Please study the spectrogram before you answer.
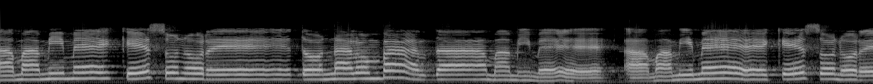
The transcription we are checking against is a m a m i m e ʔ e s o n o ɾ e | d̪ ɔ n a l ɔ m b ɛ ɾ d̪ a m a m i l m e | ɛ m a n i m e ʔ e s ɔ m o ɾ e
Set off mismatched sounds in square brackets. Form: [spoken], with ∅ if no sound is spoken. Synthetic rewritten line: a m a m i m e [k] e s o n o ɾ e | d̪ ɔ n a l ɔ m b [a] ɾ d̪ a m a m i [∅] m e | [a] m a [m] i m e [k] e s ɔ [n] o ɾ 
